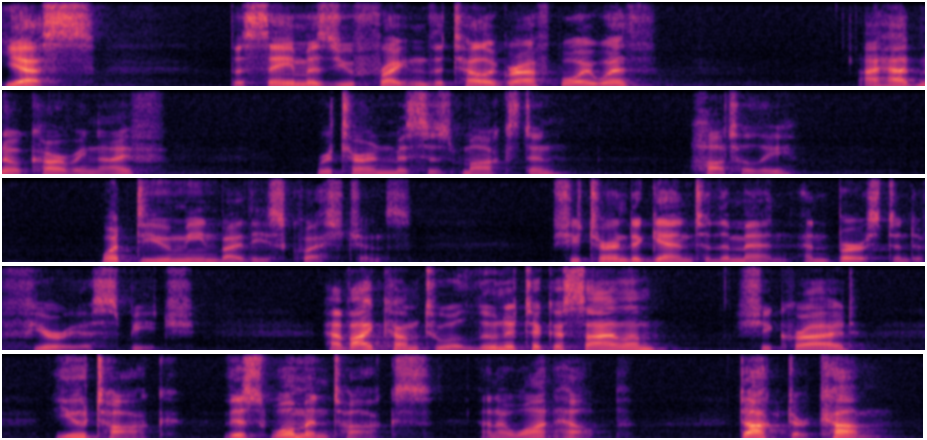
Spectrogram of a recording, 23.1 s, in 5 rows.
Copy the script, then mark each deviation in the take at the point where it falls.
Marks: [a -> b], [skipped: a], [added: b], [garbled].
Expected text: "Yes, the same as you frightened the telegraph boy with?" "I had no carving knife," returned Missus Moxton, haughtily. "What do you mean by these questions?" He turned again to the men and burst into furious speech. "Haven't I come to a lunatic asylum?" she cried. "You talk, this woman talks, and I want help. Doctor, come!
"Yes, the same as you frightened the telegraph boy with?" "I had no carving knife," returned Missus Moxton, haughtily. "What do you mean by these questions?" [He -> She] turned again to the men and burst into furious speech. ["Haven't -> Have] I come to a lunatic asylum?" she cried. "You talk, this woman talks, and I want help. Doctor, come!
